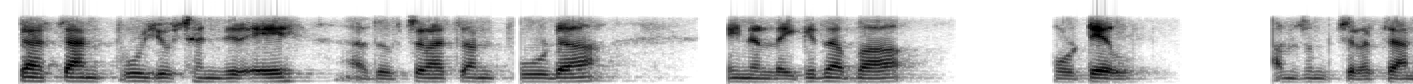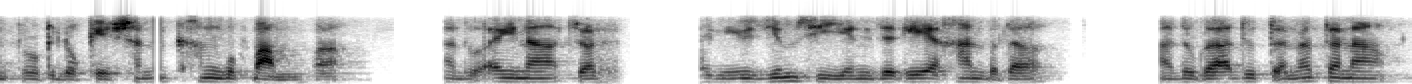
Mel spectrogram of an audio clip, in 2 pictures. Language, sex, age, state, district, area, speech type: Manipuri, male, 60+, Manipur, Churachandpur, urban, conversation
